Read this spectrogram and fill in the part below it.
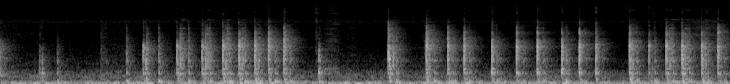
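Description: Repeated sharp strikes of a big kitchen knife on a board while preparing leeks and spinach for a potato dauphinoise, coming in quick irregular bursts with short pauses, close and fairly loud, with no talking.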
